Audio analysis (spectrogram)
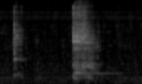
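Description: Anchovy and tempeh being stirred in a pan with green chilies, two separate scraping swishes with a spoon or spatula, the second longer, over a very faint sizzle.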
